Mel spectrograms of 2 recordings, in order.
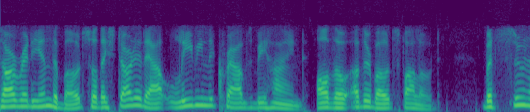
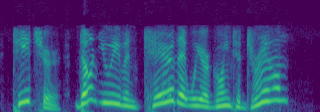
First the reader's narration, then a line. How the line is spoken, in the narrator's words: Frantically, shouting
